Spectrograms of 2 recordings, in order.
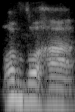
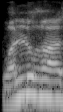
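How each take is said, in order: First: The middle consonant is a doubled heavy d. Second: The middle consonant is a doubled l sound.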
